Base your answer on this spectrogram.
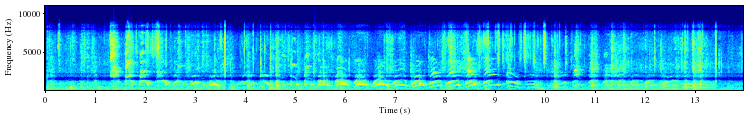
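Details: Female Pomeranian giving rapid, high, arching whines and yelps, many overlapping in quick succession, some faint rustling behind.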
